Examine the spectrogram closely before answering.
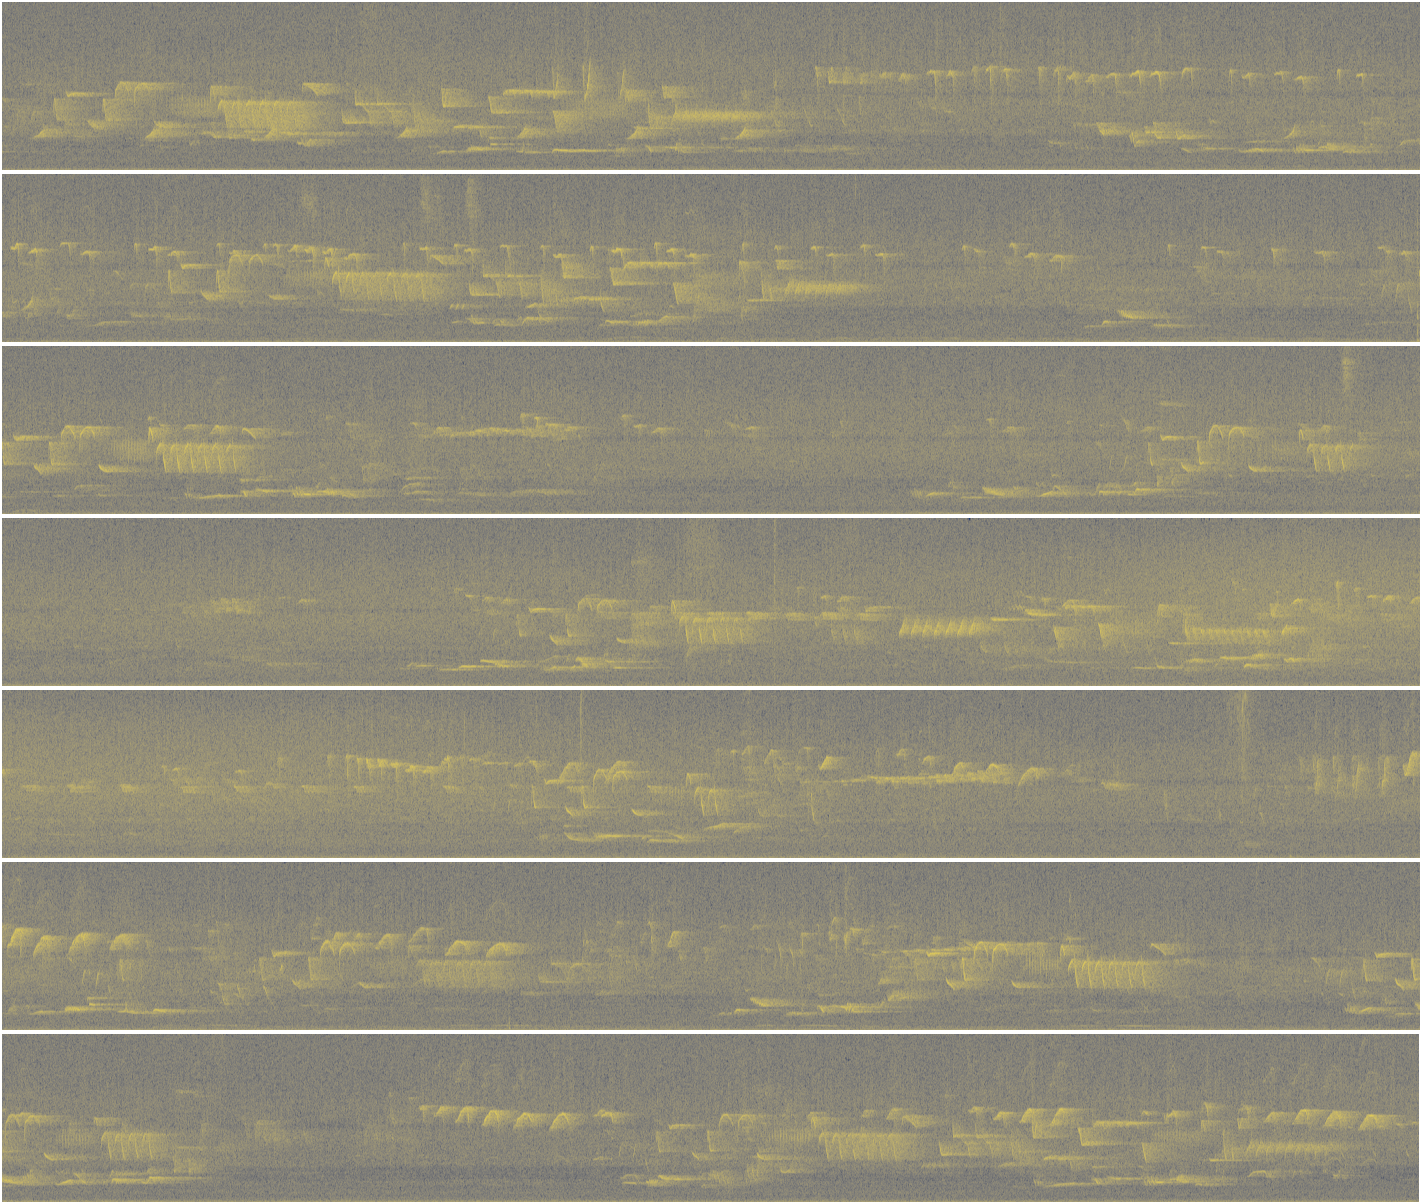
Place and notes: Court-St.-Étienne, Belgique - The forest
Very quiet ambience in the forest. Wind in the trees, birds, silence.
